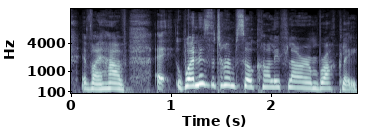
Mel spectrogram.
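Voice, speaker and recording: A woman speaks very fast in a western Irish accent. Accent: Irish, west of Ireland. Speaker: radio host. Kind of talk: radio call-in advice show, reading listener questions. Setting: radio studio.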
